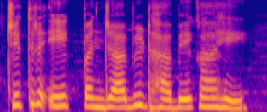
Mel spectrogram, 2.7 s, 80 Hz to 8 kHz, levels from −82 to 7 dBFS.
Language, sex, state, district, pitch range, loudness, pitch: Hindi, female, Madhya Pradesh, Bhopal, 215-255 Hz, -11 LUFS, 230 Hz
